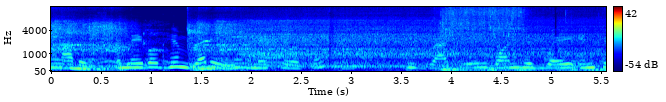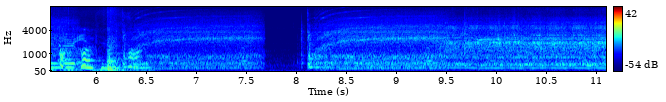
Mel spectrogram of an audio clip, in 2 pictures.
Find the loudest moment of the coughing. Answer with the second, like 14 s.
6 s.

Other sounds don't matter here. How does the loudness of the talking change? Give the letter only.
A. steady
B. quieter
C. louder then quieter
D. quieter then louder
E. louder
D.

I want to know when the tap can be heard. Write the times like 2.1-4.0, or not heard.
3.5-6.6.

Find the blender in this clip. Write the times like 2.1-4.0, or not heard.
0.0-11.0.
